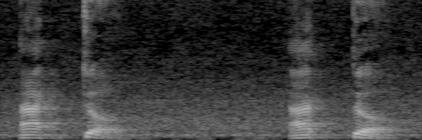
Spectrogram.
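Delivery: एक्टर ending in an uh, no r; actor without r. Shown as a demonstration. Teacher demonstrating the r rule again. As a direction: say एक्टर with the r dropped. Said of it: "ओ आर ओ एच बन गया".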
